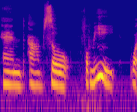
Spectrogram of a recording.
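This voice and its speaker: A woman with a Kenyan accent speaks at a fairly low pitch. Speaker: church member sharing testimony. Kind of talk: testimony.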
